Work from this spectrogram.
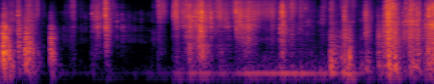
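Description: A plastic bag crinkles and rustles close by in irregular bursts with brief pauses, loud and crisp, with no talk.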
